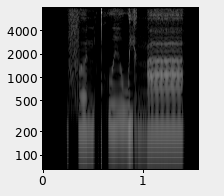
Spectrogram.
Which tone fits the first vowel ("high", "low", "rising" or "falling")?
low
